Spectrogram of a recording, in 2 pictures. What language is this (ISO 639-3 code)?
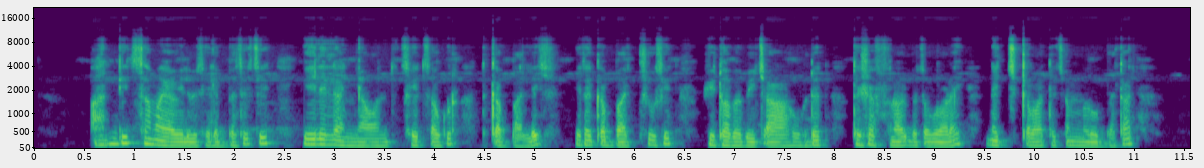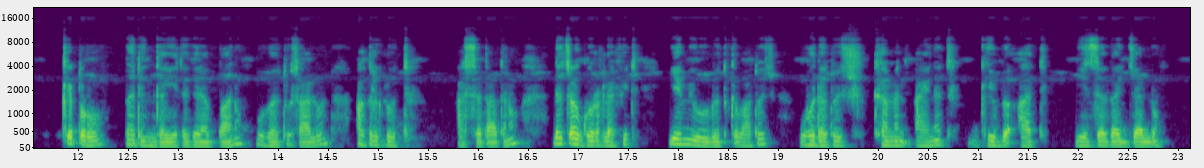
amh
